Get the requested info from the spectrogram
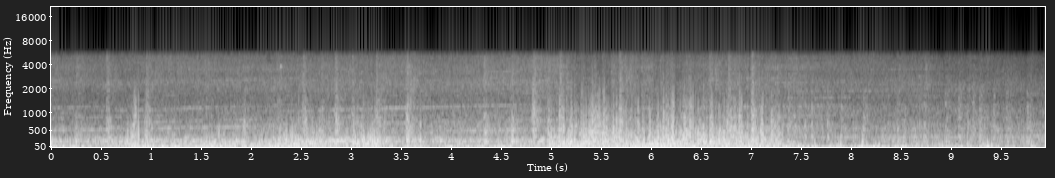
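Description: Merseyrail electric train pulling away: a slowly rising motor whine over a heavy rumble, with the wheels clattering across rail joints. It eases off near the end.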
